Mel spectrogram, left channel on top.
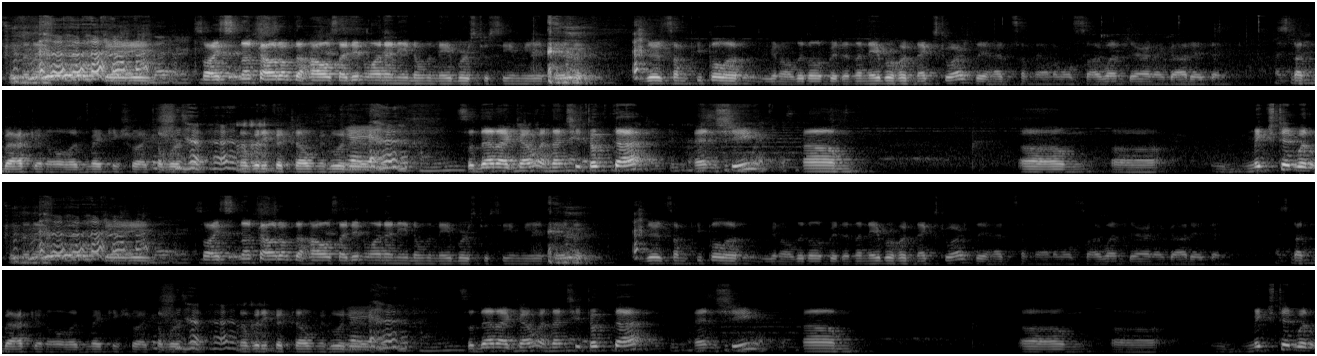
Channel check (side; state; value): right; quieter; 10.6 dB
